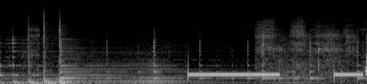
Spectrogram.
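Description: A telephone is dialed: a few short tones and clicks give way to a steady electronic ring or dial tone that sounds, pauses briefly, and resumes, clear and close over a quiet background.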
